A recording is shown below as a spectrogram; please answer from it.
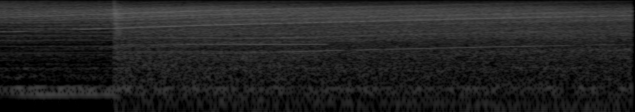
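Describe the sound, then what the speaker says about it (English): An auxiliary power unit spools up on a CJ business jet in Microsoft Flight Simulator, a low hum jumping to a loud steady whine with rising tones that holds without pause; no voices. "the APU is now live. And we'll just listen to the sound of that"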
